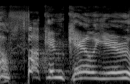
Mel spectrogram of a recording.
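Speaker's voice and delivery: mock, high-pitched, raging screaming. Retelling a woman screaming at you out a window, mock screaming. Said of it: "screaming at me".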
